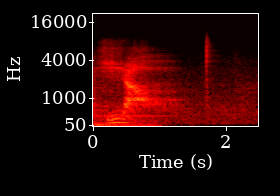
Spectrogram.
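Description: A man's short, weary sigh about half a second in, as a sound meaning "oh, dear". One faint click comes near the end.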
